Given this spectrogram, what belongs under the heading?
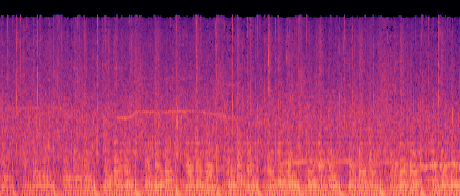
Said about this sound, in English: And all volunteers, can you please stand up, and let's give a massive round of applause for all of these volunteers. They're what made this event happen.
